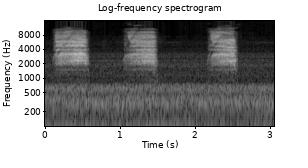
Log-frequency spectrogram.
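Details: Barn owl chicks, wild, in a monitored nest box while swallowing a large rabbit, give three soft, rasping hisses, each about half a second, spaced roughly one second apart.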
